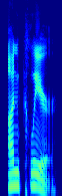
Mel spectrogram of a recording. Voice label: "unclear", English spelling voice

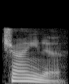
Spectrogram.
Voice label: "china", English

